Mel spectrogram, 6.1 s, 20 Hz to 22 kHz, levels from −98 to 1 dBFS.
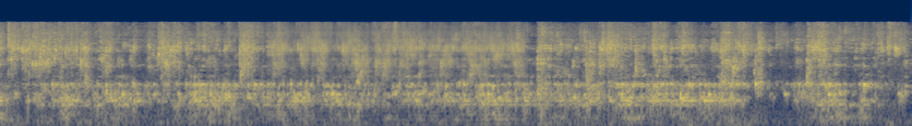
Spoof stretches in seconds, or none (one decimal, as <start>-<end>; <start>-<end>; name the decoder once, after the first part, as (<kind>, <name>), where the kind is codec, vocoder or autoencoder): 1.8-3.5 (vocoder, BigVGAN v2)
